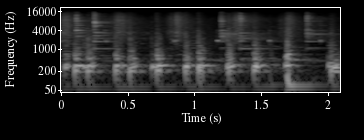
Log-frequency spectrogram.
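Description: Afro-Cuban rumba percussion: hand-played conga drums with a cowbell pattern over them, a quick, steady stream of strokes. A deeper, heavier drum stroke lands near the end.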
